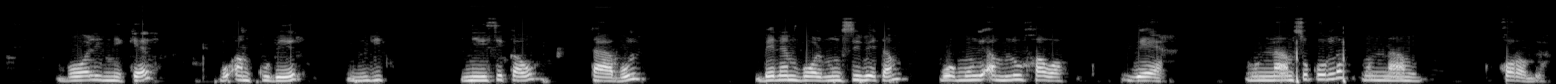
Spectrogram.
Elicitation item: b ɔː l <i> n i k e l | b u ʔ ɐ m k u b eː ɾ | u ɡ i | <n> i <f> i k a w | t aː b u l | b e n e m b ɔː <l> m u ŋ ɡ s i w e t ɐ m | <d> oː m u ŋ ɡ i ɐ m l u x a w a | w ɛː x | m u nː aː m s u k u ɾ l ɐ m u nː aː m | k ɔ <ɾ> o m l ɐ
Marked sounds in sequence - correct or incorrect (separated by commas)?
correct, correct, incorrect, correct, incorrect, correct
